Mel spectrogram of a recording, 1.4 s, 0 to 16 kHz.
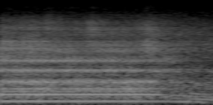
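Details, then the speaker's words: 2004 Toyota Corolla 1.8 L with check engine light, warm: steady fast hum idling near 2,000 RPM, not settling down; idle too high, mechanic suspects a large vacuum leak. "Well, I mean, right now it's idling at 2,000 RPM almost, which is not good. And it should have idled down by now."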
